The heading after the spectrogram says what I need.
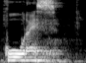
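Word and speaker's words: كورش: Nah, kalau bahasa Arabnya Qurish. Nah, tulisannya Qaf, ada yang pakai Qaf, ada yang pakai Kaf, wawu, ro, shin. Ya, Qurish. Bahasa Arabnya Qurish, tapi bahasa dibacanya Cyrus.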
